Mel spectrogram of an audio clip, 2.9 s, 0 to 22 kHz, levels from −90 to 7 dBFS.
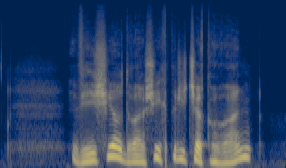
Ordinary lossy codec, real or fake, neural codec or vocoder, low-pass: none; fake; autoencoder, 48 kHz, 32 numbers a frame, DAC-VAE, trained on Japanese speech; 19.8 kHz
